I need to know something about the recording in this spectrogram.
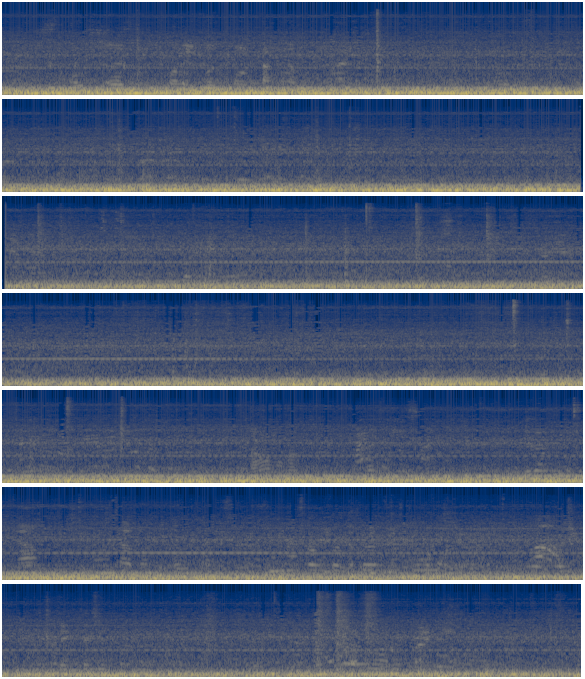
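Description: Airliner cabin noise heard from a window seat: the steady low rumble of the jet engines and airflow. About nine seconds in, the rumble drops abruptly in level and a faint steady whine stays above it.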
